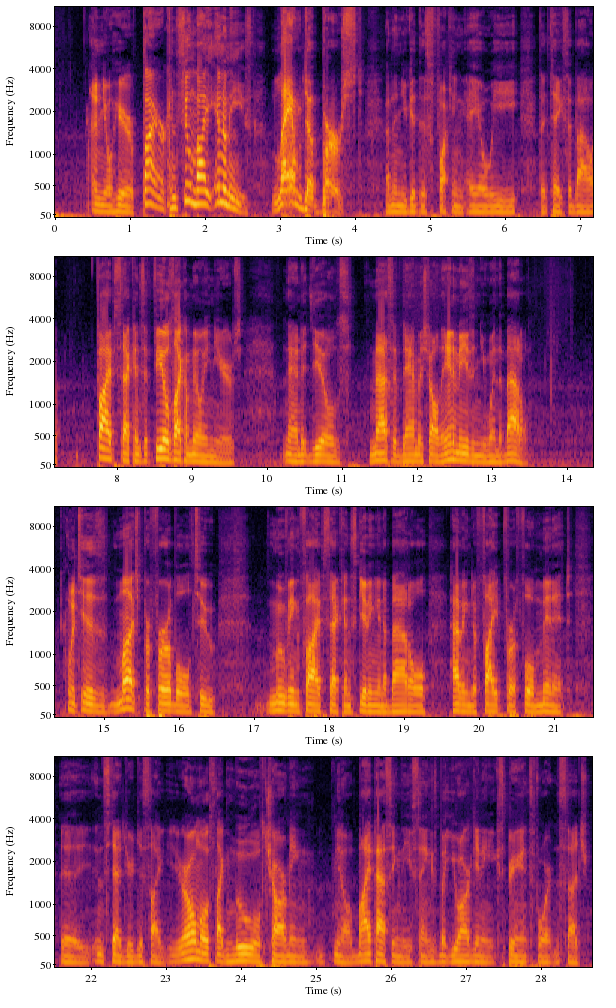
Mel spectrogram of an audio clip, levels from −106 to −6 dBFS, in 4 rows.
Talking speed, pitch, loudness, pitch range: 175 wpm, 100 Hz, -26 LUFS, 90-105 Hz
